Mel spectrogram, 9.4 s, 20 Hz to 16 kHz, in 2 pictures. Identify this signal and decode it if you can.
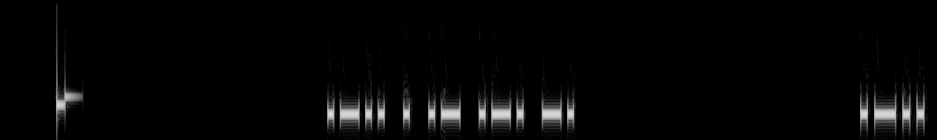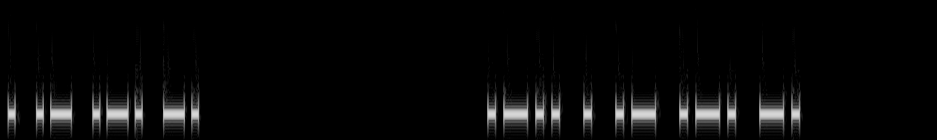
Morse code, heard as a keyed tone, about 31 wpm, 700 Hz. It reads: LEARN LEARN LEARN
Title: Speed-Racing Top 300 Words 25wpm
